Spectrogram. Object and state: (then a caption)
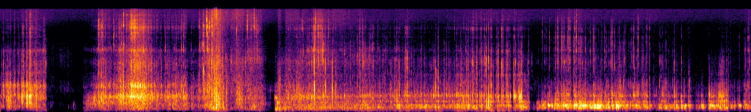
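Rhinestone-covered wine glass being scrubbed. An upside-down, hollow, empty stemmed glass wine glass with its bowl covered in sparkly beads and rhinestones, apparently set over a mic, is rubbed and scratched by both hands in pink silicone scrubber gloves with bristles. The result is a dense, continuous crackling, scraping texture in the low-mid range, broken by brief silent pauses near one and five and a half seconds.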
